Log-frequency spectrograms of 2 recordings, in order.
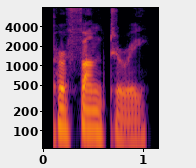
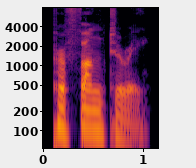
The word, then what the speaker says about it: perfunctory: the schah and it's going to end with that long e sound perfunctory perfunctory if something is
